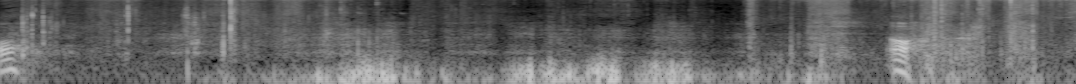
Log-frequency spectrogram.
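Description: Footsteps crunching through dry fallen leaves and twigs on a forest floor, uneven and irregular, with a few sharp cracks.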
